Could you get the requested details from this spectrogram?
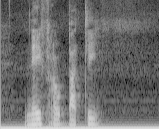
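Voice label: "nefropathie", Dutch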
